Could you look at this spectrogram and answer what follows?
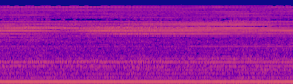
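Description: CNC router spindle fitted with an angle head for horizontal side drilling, running steadily: a constant low hum under a high-pitched whine.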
